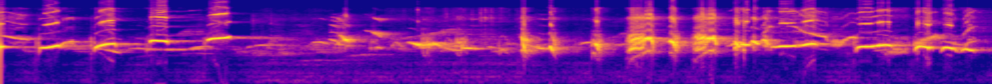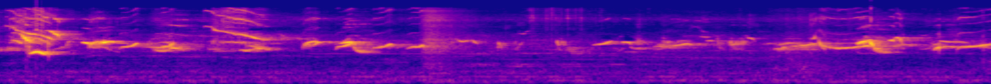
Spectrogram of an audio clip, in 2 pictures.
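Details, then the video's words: Greater green leafbird song in the jamtrok tembakan style called sewing-machine sound: rapid ticking bursts mixed with bright whistled slurs and zigzag notes, delivered in dense, fast runs with brief pauses. "CUCAK IJO JAMTROK TEMBAKAN SUARA MESIN JAHIT"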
